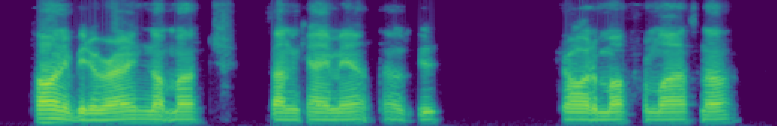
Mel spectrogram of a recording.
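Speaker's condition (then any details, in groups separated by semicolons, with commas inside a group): No condition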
